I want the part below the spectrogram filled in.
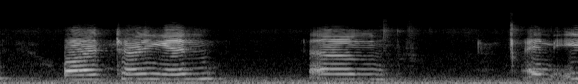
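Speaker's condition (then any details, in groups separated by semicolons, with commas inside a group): Dysarthria; diagnosed at 13, uses wheelchair, speech program 3 years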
